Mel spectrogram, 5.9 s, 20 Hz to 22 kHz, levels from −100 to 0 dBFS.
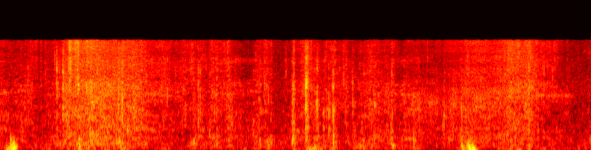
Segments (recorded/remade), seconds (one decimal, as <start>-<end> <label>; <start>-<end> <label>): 0.0-4.1 recorded; 4.1-5.1 remade; 5.1-5.9 recorded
